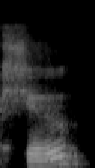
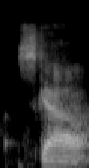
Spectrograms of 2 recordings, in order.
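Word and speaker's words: Schout: we have um Dirk Shu um I definitely didn't pronounce it right but sorry Dirk I didn't ask you prior how to pronounce your last name like school and out Scout okay Dirk Scout Dirk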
